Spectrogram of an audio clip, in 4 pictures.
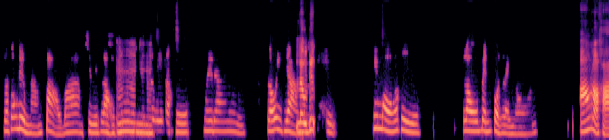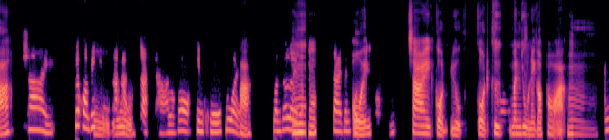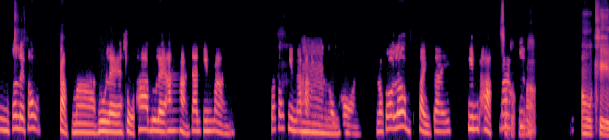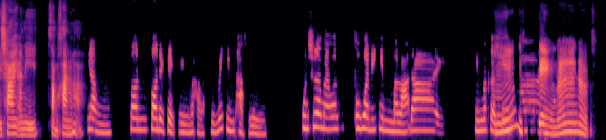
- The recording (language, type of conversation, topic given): Thai, unstructured, ความทรงจำเกี่ยวกับอาหารในวัยเด็กของคุณคืออะไร?
- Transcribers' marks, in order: distorted speech; other background noise; laughing while speaking: "เรา"; unintelligible speech; unintelligible speech; tapping; unintelligible speech; other noise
